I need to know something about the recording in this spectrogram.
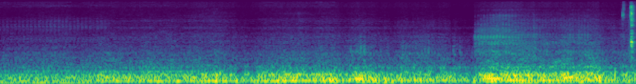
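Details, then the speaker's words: Mini Cooper bought at auction with mechanical damage, idling slightly warmed after new spark plugs. Steady low idle with a faint uneven pulse, lumpy rather than smooth; rough idle vibration persists, and the owner may look at VANOS next. "Like a little vibration, but you know, it's not perfect. There's still more."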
